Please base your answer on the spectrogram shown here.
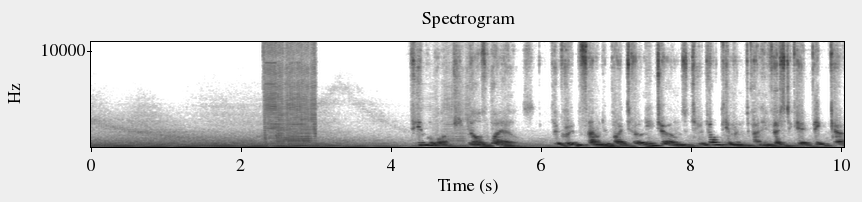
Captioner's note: Robotic voice gives clues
